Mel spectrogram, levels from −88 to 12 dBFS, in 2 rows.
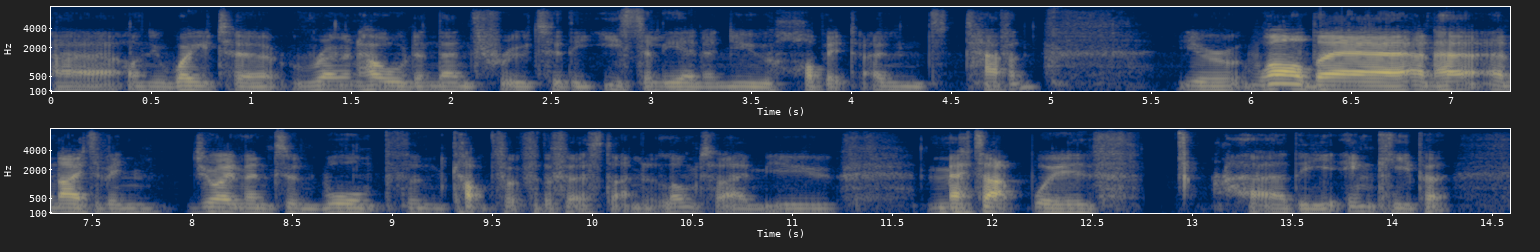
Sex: male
